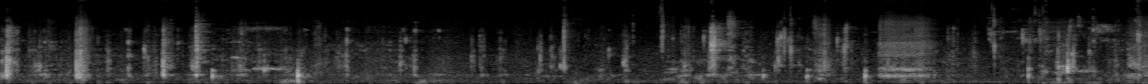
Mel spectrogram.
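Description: Close-miked chewing and biting of crunchy food: many short, sharp crackles with softer mouth sounds between them, and a longer sound about nine seconds in.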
